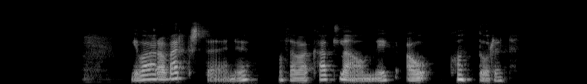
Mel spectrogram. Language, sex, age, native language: Icelandic, female, 30-39, Icelandic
